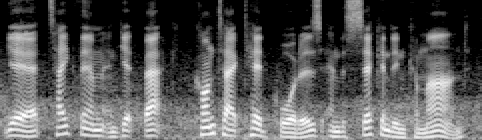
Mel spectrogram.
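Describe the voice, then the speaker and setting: A man's voice: fairly low pitch, lively intonation, a little slow, a bit bright. A man voicing a brash, flirty devil hunter squad leader in a manga fan dub, casual yet commanding. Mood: cocky, commanding. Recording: noisy track with street ambience.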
